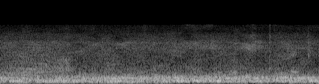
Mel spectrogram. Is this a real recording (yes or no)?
no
